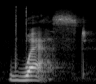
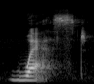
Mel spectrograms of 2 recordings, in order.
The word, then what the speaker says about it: west: O W inglês ele vai ter um som de U.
